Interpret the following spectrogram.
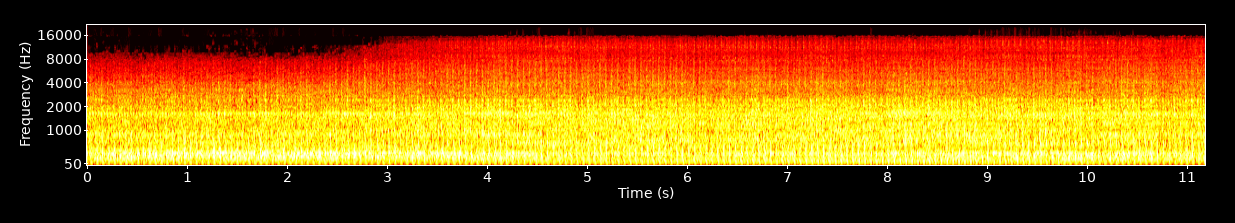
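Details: Simplicity Landlord 2010 tractor, small single-cylinder engine running after timing fix, new flywheel key and seal, engine bolted down: light regular tapping about twice a second at idle; owner thinks he hears a rod knock and carburetor needs fine-tuning, unconfirmed.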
